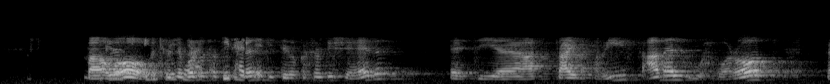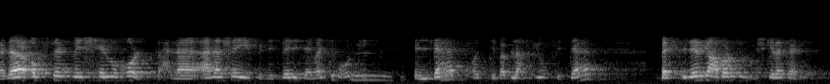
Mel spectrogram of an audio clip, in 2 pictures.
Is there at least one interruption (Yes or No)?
Yes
